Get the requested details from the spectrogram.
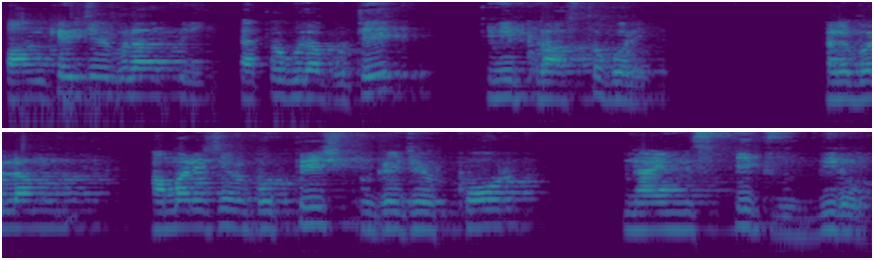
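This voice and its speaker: A man with a Bengali accent walks through percentage sums aloud as a maths teacher. He counts each step and mixes in English number words. His voice sits a little high for a man, and the room around him rings with echo. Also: steady tone, fairly quick, pauses often, darkish tone. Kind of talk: exam-prep maths lesson, working problems aloud.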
